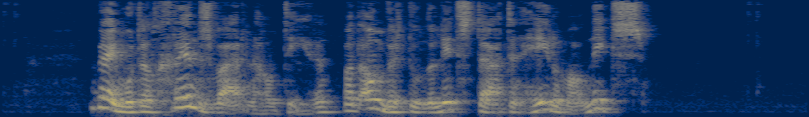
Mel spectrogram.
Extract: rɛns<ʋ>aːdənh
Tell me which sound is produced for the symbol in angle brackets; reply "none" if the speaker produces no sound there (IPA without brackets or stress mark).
ʋ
